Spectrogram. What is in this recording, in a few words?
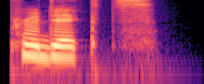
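"predicts", US English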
